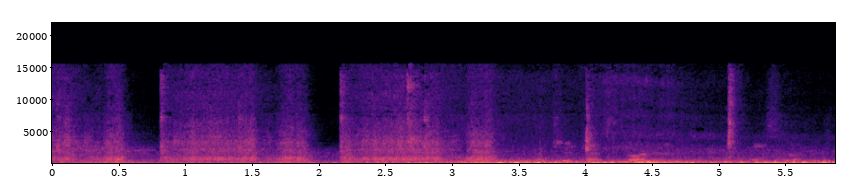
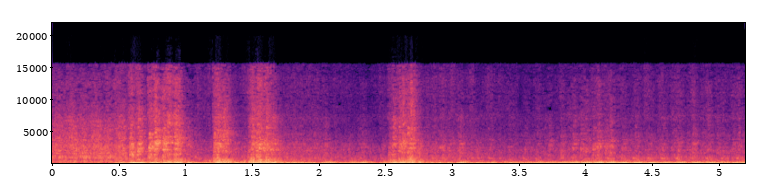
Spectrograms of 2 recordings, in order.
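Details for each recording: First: Briggs & Stratton V-twin on hot-rod tractor, battery at 12.4 V: starter whirs freely with light spinning sound but engine never turns; broken starter drive gear not engaging the flywheel, owner suspects it is stuck. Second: Briggs & Stratton V-twin on hot-rod tractor, first start in about three weeks after starter gear repair, choke on: strong even cranking with no grinding, spins over cleanly; starter sounds much better but engine not pulling fuel yet.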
